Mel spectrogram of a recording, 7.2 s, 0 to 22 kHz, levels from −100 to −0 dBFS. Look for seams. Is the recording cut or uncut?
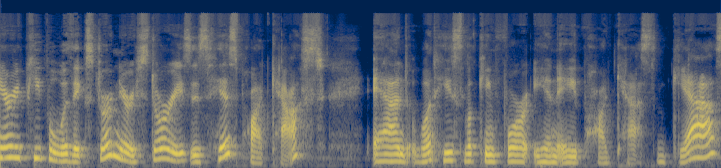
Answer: uncut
